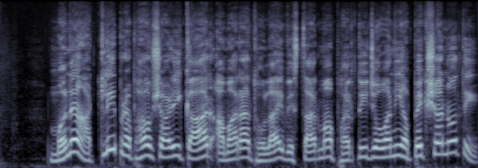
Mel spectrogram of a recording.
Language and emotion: Gujarati, surprised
